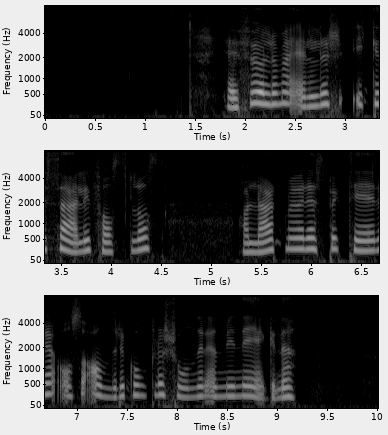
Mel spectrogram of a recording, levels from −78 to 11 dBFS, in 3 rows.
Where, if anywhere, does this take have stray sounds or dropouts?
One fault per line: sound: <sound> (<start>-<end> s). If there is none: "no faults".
no faults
